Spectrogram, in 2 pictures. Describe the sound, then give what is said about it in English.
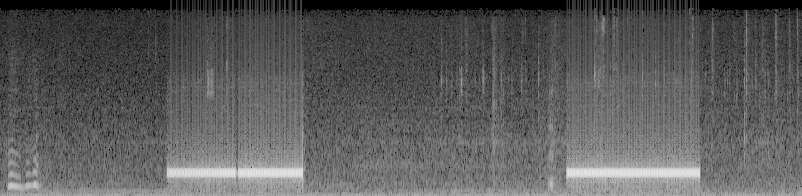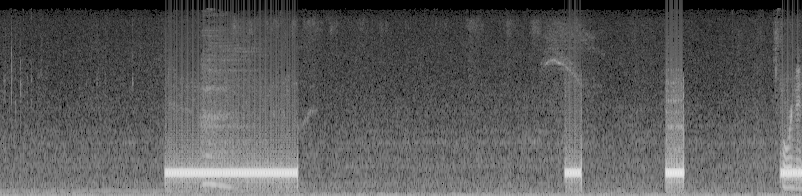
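Telephone tones while placing a call back: a steady low tone sounds alone in three long bursts of about two seconds each, separated by quiet gaps, then a few short beeps near the end. “I want to call them back, though.”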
